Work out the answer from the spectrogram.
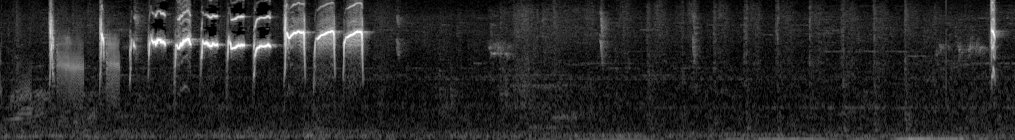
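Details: Scaly-breasted munia (emprit peking) song for training other birds: a run of about eight high, clear whistled notes, each bending slightly, repeated quickly for two seconds, then quiet.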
